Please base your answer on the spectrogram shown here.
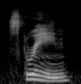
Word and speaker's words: screen: 보다는 리 이렇게 발음을 해 주시면 더 원어민 발음이 됩니다 따라해 보세요 screen 스크 좋습니다이 스크의 의미가 뭘까요 스크린은 화면을 의미하는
